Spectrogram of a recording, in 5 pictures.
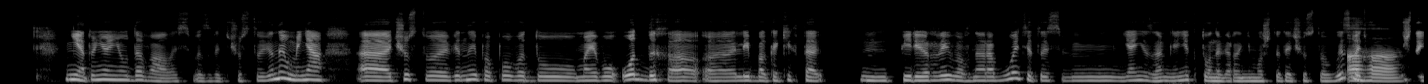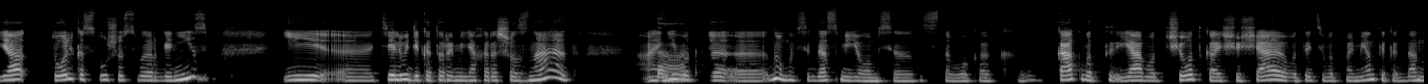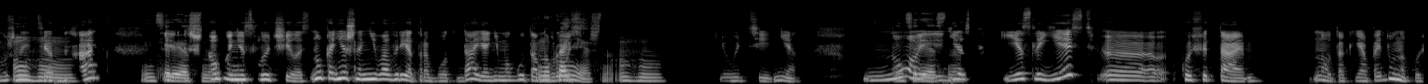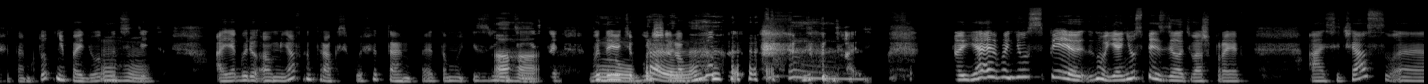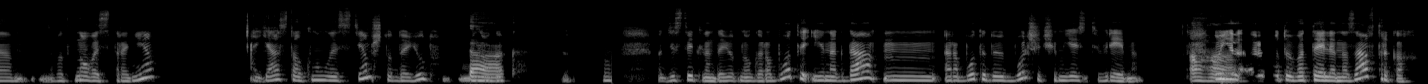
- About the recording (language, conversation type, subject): Russian, podcast, Как отличить необходимость в отдыхе от лени?
- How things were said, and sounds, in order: tapping; laughing while speaking: "д да. То я его не успею"; laugh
